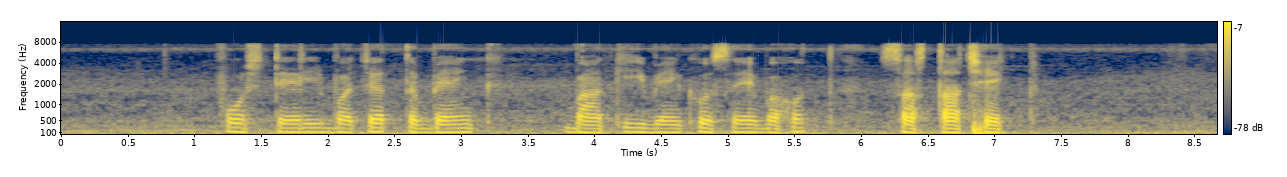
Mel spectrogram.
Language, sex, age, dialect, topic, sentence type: Magahi, male, 25-30, Northeastern/Surjapuri, banking, statement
